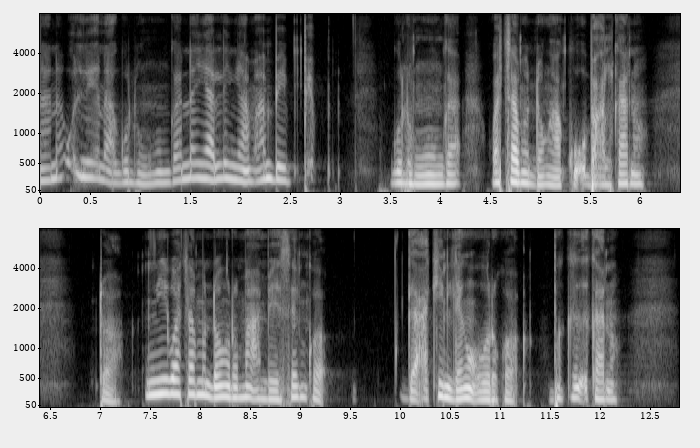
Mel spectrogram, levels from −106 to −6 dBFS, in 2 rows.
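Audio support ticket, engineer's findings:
No audible faults found in the speech recording.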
